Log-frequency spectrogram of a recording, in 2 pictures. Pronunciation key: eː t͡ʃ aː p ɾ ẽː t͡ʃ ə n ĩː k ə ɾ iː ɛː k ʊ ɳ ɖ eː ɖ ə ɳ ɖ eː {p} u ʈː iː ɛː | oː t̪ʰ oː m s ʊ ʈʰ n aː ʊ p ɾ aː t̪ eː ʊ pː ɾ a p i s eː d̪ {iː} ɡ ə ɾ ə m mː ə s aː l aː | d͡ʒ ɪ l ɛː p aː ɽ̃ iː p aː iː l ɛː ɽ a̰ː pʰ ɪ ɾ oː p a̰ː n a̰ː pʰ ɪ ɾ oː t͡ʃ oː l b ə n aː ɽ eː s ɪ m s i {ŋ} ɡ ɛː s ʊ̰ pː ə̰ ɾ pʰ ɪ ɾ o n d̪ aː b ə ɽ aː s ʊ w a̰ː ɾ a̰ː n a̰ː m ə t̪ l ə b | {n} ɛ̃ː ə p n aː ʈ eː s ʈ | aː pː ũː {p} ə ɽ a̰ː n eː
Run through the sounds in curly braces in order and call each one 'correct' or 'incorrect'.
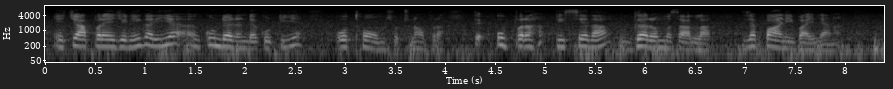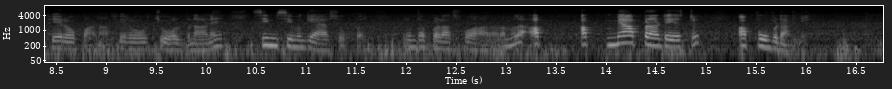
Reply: incorrect: k, incorrect: aː, incorrect: m, incorrect: m, incorrect: b

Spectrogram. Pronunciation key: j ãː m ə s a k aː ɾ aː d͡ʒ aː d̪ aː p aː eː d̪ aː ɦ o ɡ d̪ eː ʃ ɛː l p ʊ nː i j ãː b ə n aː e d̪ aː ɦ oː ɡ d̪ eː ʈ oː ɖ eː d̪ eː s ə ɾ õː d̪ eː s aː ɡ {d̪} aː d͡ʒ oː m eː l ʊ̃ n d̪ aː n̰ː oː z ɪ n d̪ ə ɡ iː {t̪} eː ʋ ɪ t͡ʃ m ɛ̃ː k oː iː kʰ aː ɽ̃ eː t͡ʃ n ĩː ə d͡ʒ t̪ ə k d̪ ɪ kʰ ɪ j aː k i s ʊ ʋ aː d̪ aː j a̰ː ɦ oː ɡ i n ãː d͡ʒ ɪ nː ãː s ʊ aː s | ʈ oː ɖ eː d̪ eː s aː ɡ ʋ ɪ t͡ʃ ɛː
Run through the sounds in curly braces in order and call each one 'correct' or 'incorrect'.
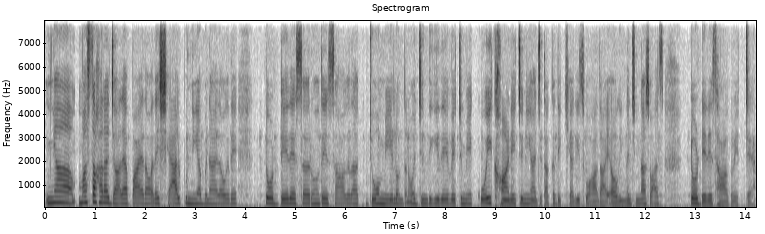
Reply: correct, incorrect: d̪

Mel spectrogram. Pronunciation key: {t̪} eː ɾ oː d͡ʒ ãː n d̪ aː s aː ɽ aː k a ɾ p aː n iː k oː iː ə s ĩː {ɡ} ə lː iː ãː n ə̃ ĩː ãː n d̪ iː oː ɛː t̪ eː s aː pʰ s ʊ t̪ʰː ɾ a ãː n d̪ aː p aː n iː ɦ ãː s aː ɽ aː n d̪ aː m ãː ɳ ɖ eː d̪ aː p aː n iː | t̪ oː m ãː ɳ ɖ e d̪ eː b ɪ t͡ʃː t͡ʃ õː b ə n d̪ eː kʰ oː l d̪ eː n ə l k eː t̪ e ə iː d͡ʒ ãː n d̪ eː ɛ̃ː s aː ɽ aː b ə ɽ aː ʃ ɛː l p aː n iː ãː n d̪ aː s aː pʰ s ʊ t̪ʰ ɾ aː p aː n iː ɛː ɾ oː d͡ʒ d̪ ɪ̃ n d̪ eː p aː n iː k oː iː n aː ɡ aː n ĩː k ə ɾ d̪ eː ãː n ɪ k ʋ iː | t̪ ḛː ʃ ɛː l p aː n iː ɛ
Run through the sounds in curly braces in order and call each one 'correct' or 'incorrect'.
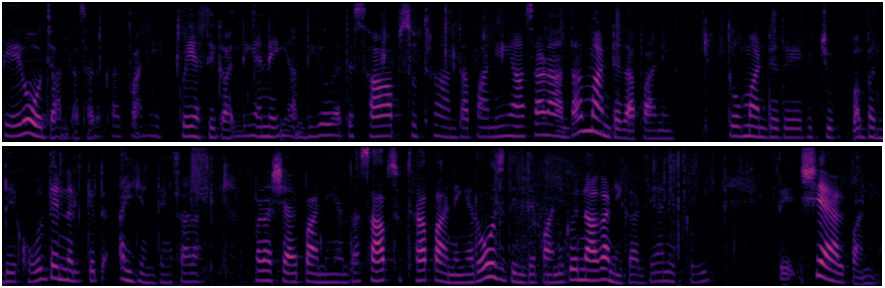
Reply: correct, correct

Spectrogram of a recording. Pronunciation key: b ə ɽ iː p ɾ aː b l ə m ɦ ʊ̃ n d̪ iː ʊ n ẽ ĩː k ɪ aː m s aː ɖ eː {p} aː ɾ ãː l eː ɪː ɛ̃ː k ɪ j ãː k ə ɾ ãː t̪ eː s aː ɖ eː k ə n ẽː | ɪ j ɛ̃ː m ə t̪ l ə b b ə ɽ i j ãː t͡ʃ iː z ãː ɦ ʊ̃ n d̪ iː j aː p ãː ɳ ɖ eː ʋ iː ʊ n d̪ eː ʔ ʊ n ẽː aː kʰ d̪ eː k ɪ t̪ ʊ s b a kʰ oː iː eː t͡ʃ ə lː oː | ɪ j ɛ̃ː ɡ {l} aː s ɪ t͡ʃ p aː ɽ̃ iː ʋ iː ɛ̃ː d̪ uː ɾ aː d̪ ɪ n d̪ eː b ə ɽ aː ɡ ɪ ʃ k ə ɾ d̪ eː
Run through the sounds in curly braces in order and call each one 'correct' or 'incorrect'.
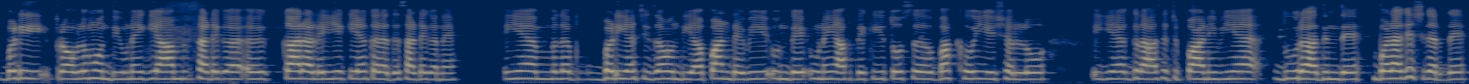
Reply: incorrect: k, correct

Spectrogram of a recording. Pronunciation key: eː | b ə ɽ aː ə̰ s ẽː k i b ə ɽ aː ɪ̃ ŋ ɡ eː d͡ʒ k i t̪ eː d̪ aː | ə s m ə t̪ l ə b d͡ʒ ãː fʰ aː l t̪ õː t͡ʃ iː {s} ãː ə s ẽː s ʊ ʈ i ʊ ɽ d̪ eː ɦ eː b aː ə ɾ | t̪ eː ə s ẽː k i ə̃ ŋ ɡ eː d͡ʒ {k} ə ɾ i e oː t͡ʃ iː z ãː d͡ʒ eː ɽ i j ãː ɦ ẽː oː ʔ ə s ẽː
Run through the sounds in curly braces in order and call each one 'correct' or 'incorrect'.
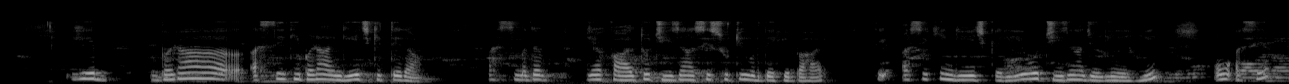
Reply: incorrect: z, correct

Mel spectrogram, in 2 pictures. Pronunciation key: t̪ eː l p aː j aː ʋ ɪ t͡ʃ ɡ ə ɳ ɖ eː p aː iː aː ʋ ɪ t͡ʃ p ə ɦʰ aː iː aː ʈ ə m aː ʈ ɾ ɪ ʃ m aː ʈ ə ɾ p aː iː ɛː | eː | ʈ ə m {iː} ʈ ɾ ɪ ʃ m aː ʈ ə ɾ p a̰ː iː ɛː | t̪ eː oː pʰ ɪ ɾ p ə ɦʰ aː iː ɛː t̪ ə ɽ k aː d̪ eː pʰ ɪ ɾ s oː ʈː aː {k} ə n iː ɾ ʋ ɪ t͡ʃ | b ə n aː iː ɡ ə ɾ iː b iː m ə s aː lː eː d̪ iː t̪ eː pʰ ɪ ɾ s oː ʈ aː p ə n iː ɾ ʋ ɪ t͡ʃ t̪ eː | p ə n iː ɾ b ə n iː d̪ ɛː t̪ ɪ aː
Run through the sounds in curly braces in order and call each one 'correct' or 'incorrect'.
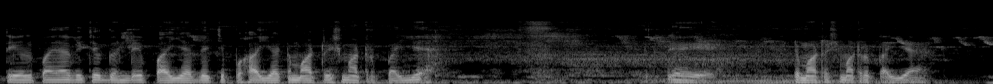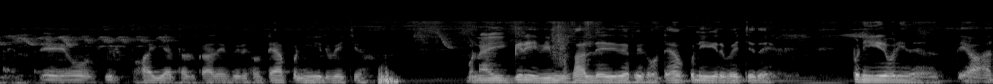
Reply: incorrect: aː, incorrect: p

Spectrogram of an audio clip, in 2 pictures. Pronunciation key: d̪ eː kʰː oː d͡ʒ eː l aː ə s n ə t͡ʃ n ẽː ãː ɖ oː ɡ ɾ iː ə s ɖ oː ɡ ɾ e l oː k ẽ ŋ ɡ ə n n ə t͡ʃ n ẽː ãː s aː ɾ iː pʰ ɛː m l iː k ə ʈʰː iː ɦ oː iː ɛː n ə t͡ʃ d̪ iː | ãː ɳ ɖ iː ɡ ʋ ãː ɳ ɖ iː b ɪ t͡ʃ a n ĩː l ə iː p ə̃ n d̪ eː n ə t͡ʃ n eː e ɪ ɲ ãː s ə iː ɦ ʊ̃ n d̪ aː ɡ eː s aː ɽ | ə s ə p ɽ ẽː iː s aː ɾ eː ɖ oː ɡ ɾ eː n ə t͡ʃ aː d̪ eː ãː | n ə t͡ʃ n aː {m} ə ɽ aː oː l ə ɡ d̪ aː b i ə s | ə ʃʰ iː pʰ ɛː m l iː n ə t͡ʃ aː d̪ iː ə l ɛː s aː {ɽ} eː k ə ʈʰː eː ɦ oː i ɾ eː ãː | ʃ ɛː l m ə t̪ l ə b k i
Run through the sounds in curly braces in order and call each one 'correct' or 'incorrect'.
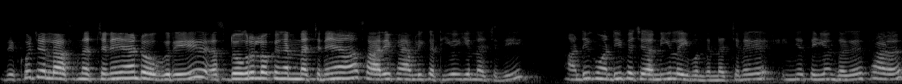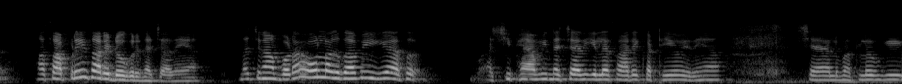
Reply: incorrect: b, incorrect: ɾ

